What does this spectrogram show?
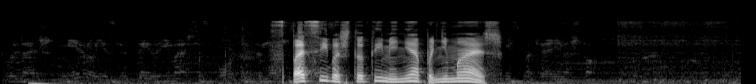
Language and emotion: Russian, positive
